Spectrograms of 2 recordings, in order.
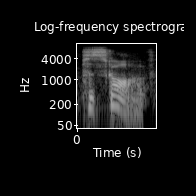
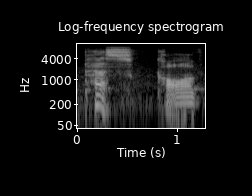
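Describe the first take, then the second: First: The P and S run together without a vowel. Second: A vowel is inserted between the P and S. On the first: The speaker calls it right. "I guess it's Pskov. I'll say that faster from now on" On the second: The speaker calls it wrong. "Somebody got mad at me in the comments because I said Peskov"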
